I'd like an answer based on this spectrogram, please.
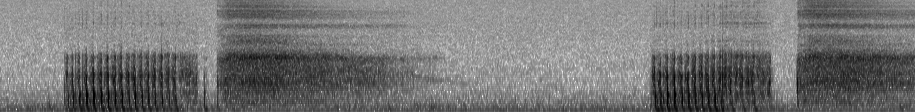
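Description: Two loud rattling snores, each a fluttering inhale followed by a hissing exhale, about four seconds apart; snoring.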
